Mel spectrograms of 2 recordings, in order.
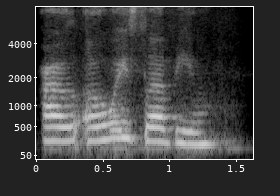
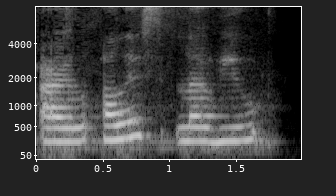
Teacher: always love you which they say are always love you because people in yorkshire shorten the word always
